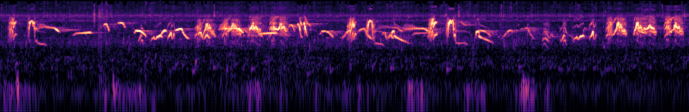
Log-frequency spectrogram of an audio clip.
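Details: Lure song of an Oriental magpie-robin, described as fierce, to stimulate other birds: rapid, nearly continuous bursts of shrill whistles, trills and chattering notes, several per second, over a faint low background.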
